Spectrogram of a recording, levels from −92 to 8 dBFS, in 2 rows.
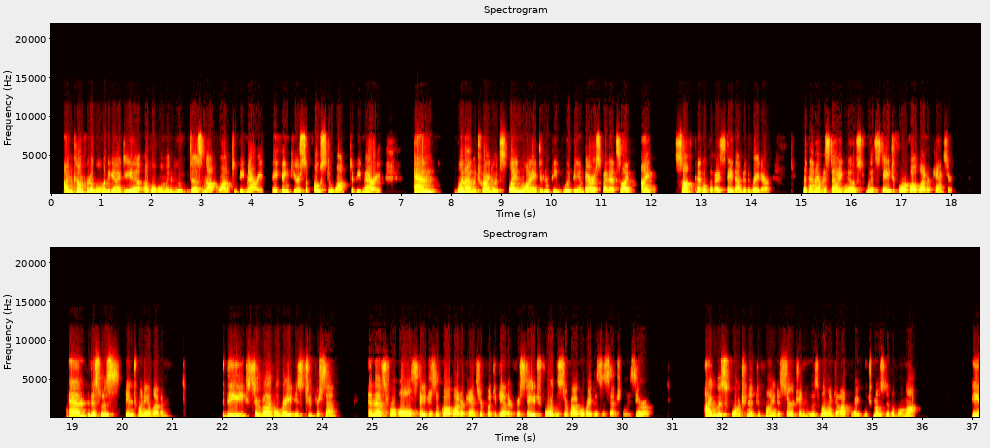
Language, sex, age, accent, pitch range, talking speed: English, female, 60-79, American, 195-240 Hz, 175 wpm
